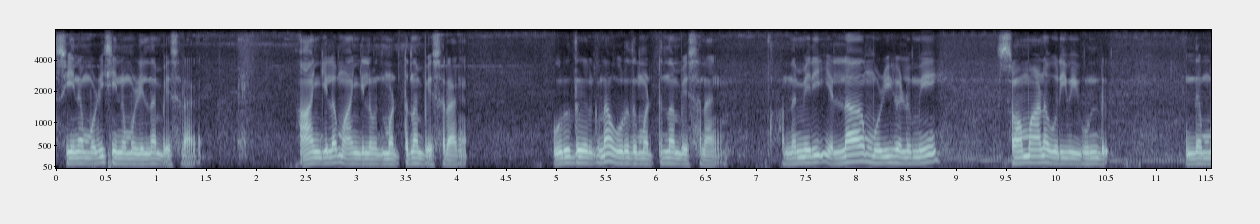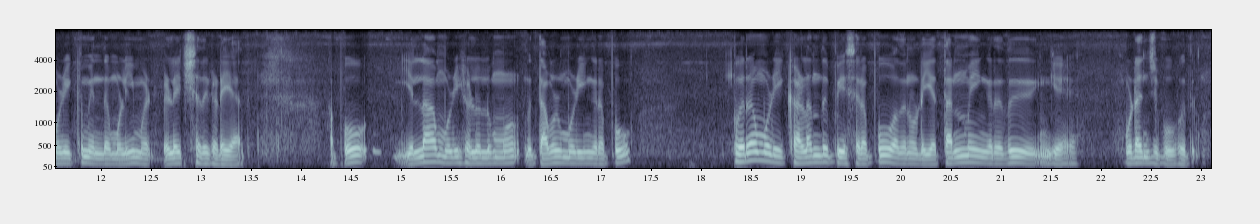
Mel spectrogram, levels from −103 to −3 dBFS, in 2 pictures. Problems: none marked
